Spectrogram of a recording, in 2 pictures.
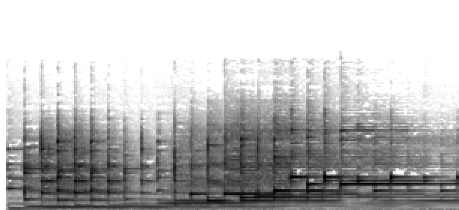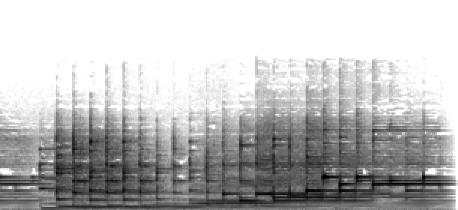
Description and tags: A simple alarm clock that sounds like one of your phone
